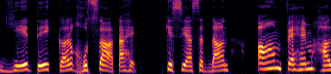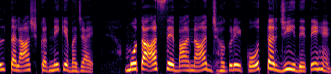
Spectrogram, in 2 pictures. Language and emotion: Urdu, angry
